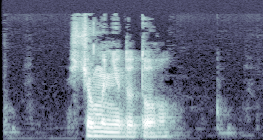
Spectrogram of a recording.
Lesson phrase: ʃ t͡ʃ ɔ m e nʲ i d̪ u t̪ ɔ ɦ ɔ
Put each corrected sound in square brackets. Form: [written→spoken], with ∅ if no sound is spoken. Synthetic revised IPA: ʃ t͡ʃ ɔ m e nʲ i d̪ [u→ɔ] t̪ ɔ ɦ ɔ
